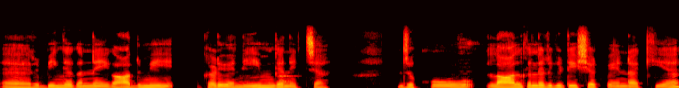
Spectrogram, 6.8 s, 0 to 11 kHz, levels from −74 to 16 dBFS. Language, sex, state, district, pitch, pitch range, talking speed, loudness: Rajasthani, female, Rajasthan, Nagaur, 170 Hz, 160-180 Hz, 160 wpm, -20 LUFS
